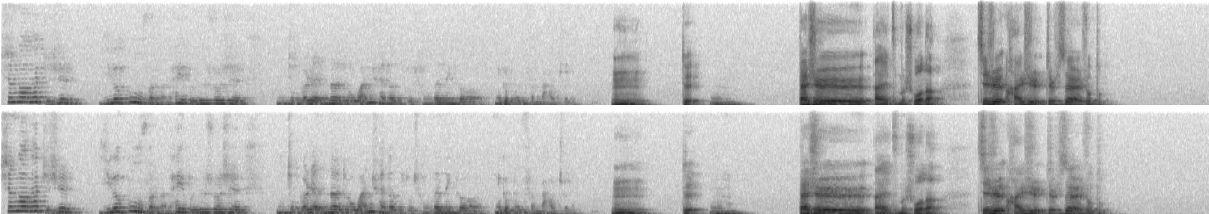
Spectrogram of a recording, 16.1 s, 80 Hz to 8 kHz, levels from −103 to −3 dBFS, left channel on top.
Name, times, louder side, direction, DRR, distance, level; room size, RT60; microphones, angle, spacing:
voice 1, 0.0-1.0 1.3-3.3 3.7-7.7 9.5-9.9, right 1 dB, 70° right, 2 dB, 3.6 m, -36 dB
voice 2, 8.2-8.6 9.1-9.3 10.7-12.5 13.0-14.7, left 1 dB, 65° left, 9 dB, 2.1 m, -24 dB
17.5 x 7.3 x 5.1 m, 0.36 s
head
